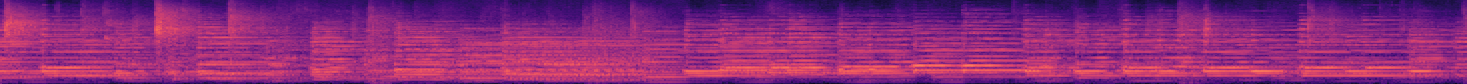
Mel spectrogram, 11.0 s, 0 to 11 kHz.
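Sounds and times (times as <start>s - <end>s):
grand piano playing: 0.0s - 11.0s
sharply struck piano chords: 0.0s - 11.0s.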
